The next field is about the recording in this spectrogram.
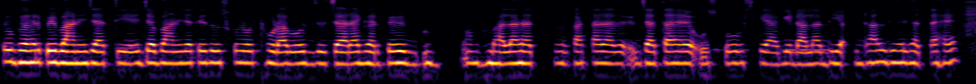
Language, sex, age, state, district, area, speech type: Hindi, female, 18-30, Uttar Pradesh, Ghazipur, urban, spontaneous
